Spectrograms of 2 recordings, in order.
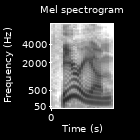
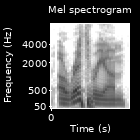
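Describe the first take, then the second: First: It is said with a 'th' sound, Ethereum. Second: It is said with an 'r' sound, Erythrium. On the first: The speaker calls it right. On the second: The speaker calls it wrong.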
